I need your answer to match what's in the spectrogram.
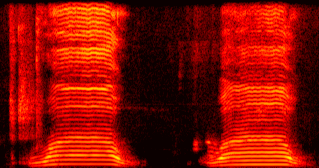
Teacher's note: শুরুতে গোল থাকবে, পরে মাঝখানে ছড়াবো, আবার লাস্টে গিয়ে গোল করব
